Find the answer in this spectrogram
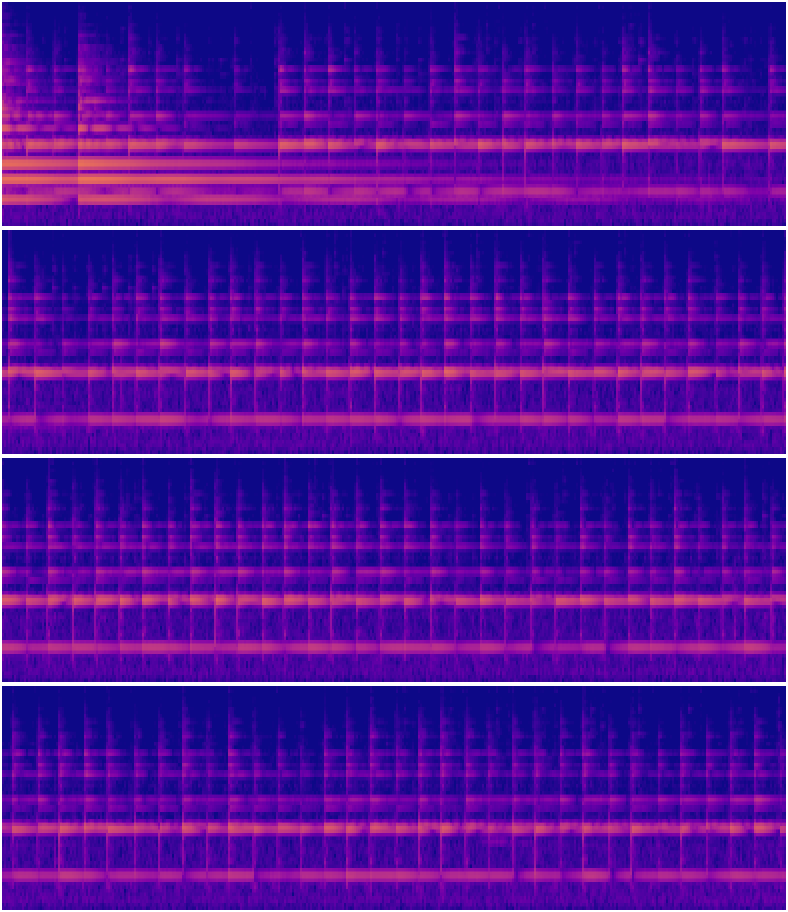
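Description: Church bells ringing a solemn peal. A larger bell's strokes ring out and fade over the first few seconds. Then a higher bell is struck over and over in a quick, even rhythm, its ringing overlapping from stroke to stroke.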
